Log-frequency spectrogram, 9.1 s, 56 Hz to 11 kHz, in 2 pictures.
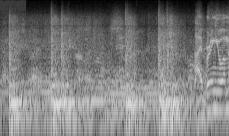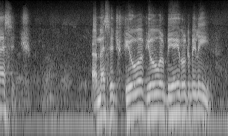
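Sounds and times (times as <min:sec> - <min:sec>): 
loud booming drum bangs: 0:00.1 - 0:01.5, 0:02.5 - 0:03.8
speech: 0:04.0 - 0:05.2, 0:06.4 - 0:08.9.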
